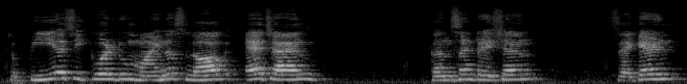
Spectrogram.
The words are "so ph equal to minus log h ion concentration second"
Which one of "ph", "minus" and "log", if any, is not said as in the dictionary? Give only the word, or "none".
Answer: ph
